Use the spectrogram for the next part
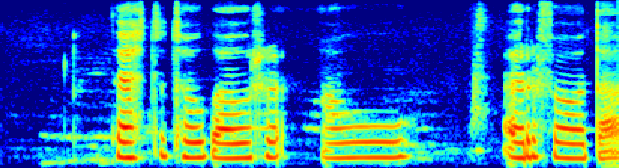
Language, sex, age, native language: Icelandic, female, 10, Icelandic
